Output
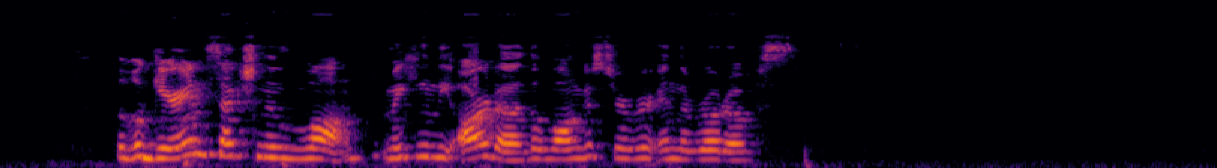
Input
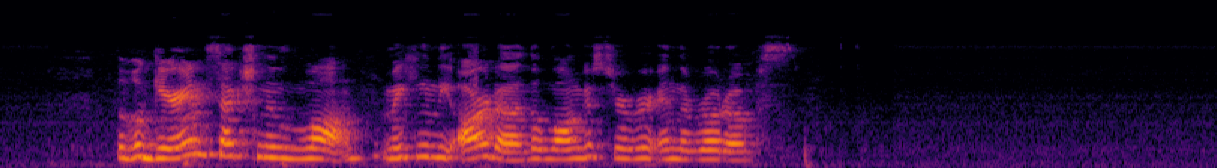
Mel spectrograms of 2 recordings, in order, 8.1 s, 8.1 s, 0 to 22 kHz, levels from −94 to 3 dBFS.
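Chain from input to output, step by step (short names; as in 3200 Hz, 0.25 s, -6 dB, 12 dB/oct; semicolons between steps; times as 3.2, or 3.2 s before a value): per-bin expansion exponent 1.5; resonant high shelf 3100 Hz +7 dB, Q 1.5; gain -2 dB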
